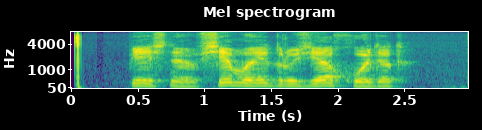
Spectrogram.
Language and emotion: Russian, neutral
